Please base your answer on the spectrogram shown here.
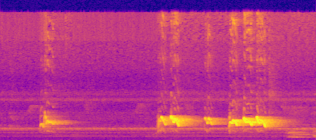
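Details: Lonely sooty-headed bulbul singing vigorously, calling to its companions, used as a lure: a single short fluty note, then a bubbly run of three quick whistled phrases near the end, over a faint steady background hum.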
